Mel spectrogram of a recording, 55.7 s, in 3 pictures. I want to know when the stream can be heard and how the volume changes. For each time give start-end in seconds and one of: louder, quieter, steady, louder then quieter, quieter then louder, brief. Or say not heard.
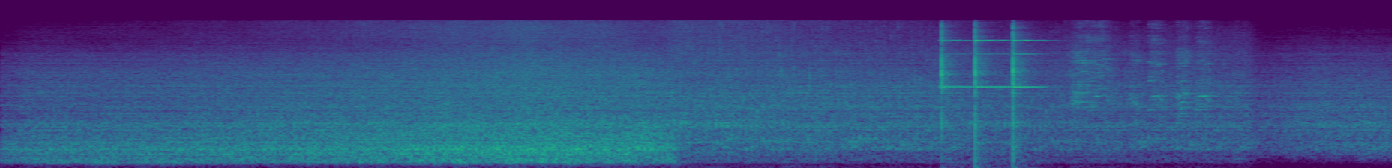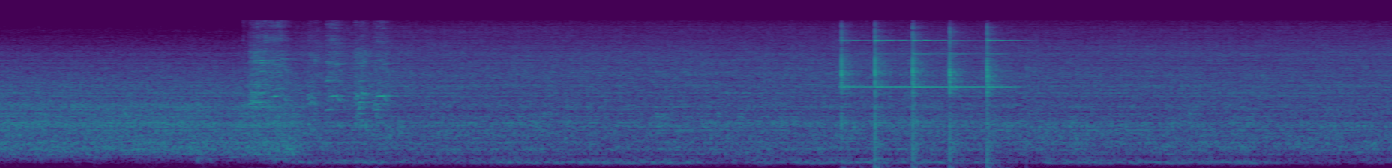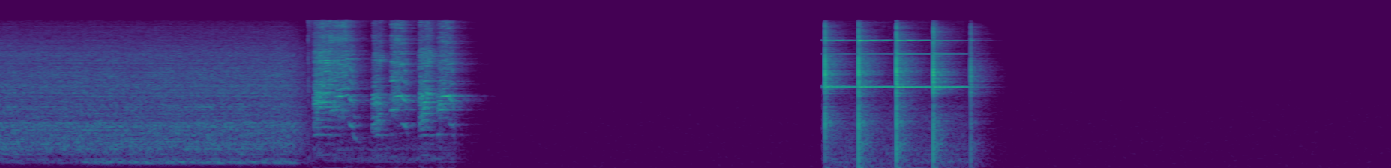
0.0-41.2 quieter.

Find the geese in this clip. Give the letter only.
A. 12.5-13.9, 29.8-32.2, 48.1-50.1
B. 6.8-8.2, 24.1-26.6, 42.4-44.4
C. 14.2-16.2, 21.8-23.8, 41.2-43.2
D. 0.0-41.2
C.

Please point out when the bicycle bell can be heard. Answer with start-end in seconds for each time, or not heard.
12.5-13.9, 29.8-32.2, 48.1-50.1.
